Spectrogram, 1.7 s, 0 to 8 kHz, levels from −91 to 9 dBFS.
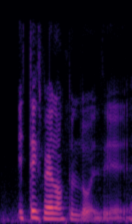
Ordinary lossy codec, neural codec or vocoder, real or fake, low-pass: none; none; real; 7.2 kHz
